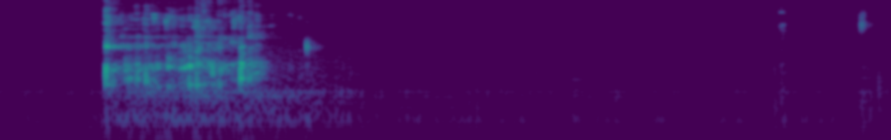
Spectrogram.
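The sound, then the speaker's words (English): Hojicha tea is poured into half a cup of oat milk in a brief, loud splashing burst lasting about a second, trailing off into a small splash, followed by two faint drips or clinks after a pause. “So now what we can do is we can pour in the hojicha into the oat milk.”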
